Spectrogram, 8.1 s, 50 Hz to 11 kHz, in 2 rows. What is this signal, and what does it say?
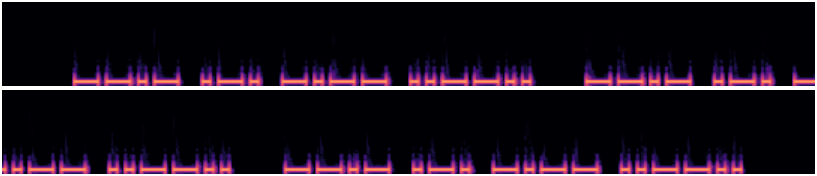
Morse code, heard as a keyed tone, about 30 wpm, 700 Hz. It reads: QRY? QRY? QRY?
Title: Q-Codes Repeated 3x 30wpm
